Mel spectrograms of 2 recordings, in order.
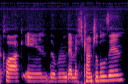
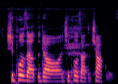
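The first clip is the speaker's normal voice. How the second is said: normal talking voice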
